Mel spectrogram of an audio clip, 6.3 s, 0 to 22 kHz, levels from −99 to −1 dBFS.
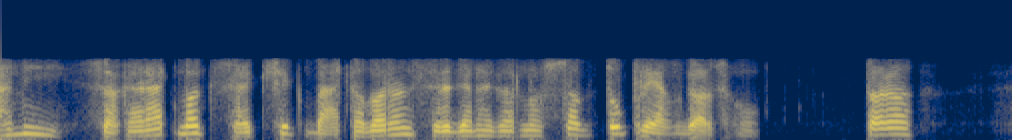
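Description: G.723.1 codec damage runs through the entire speech clip: heavy low-bitrate coding, consistent with roughly 6.3 kbit/s, strips everything above 3.8 kHz from a 250 Hz to 3.5 kHz line band. Slow 30 ms frame updates leave the voice muffled and hoarse, with smeared consonants.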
